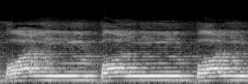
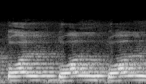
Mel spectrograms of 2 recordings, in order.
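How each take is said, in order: First: The syllable is light with an open vowel. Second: The syllable is heavy with a rounded vowel. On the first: The speaker calls it right. "Huruf lam tipis, kita harus baca tipis" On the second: The speaker calls it wrong. "jangan tol tol tol"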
